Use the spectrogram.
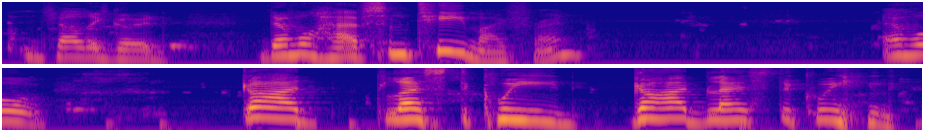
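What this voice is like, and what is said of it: Put-on British accent. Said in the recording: “If you sound British”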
